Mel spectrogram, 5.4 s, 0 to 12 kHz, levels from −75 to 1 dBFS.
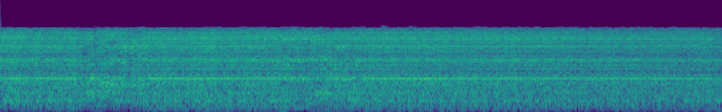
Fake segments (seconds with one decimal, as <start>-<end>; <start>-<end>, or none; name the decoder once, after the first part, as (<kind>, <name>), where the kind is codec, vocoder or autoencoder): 0.6-1.1 (codec, SNAC); 2.1-2.7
